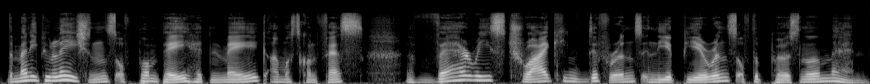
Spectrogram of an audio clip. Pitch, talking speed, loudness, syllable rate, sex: 130 Hz, 140 wpm, -19 LUFS, 4.5 syllables/s, male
